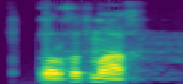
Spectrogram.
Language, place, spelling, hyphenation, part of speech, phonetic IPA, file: Azerbaijani, Baku, qorxutmaq, qor‧xut‧maq, verb, [ɡorχutˈmɑχ], LL-Q9292 (aze)-qorxutmaq.wav
- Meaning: to frighten, to scare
